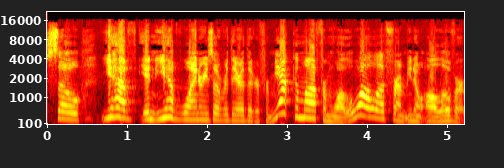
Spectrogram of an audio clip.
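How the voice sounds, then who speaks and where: Over noticeable background noise, a woman talks at a fairly quick pace with a fairly high pitch and very wide pitch swings. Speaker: wine and food event organizer. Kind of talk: casual chat.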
